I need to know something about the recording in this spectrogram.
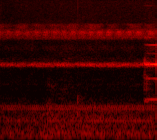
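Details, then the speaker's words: Multimeter set to diode/continuity range with probes touched together before testing an electric float switch for a water pump control cabinet: faint steady high-pitched tone over low hum; normal continuity beep. "นะครับก็จะมีเสียงนะครับผมหาเค้าจะมีเสียงในลักษณะนี้นะครับ"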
